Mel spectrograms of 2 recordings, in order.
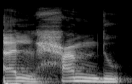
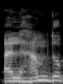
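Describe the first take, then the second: First: The h comes from the middle throat. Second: The h is a light breathy sound. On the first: The speaker calls it right. "गले के दरमियान से हा का तलफ़ुज़ होता है" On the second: The speaker calls it wrong. "ये दो चश्मिया है अलहम्दु पढ़ेंगे तो ये गलत है"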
